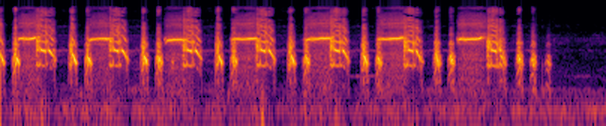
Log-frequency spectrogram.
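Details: Female black francolin, known locally as teetar, calling in a loud, harsh series of grating phrases, each with a high whistled note, repeated roughly every half second and ending in short clipped notes.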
